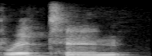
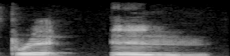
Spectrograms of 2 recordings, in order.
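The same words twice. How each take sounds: First: The T is fully pronounced before the N. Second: The T becomes a glottal stop before the N. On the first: "instead of Britain" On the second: "it's Britain. So you can hear there's still that my throat chokes up"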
